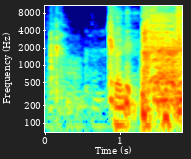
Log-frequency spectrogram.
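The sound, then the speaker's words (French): A woman coughing: two harsh, loud bursts of coughing follow brief faint speech, the second burst longer and stronger than the first. “Ah oui, t'es en train de tousser, pardon.”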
